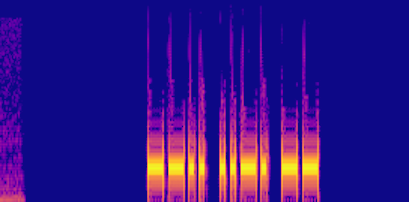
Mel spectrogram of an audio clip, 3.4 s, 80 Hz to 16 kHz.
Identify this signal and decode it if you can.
Morse code, heard as a keyed tone, about 27 wpm, 700 Hz. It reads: ZFM
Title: USA Call Sign Postfixes - 3 Letters 28wpm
